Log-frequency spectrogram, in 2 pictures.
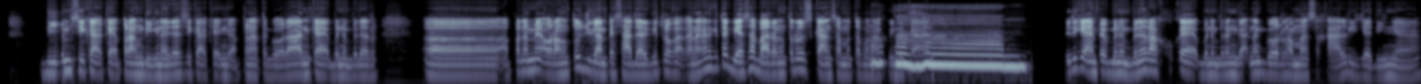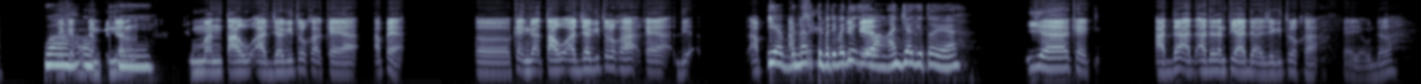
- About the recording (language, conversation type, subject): Indonesian, podcast, Apa lagu pengiring yang paling berkesan buatmu saat remaja?
- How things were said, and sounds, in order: drawn out: "paham"; tapping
